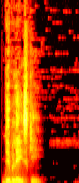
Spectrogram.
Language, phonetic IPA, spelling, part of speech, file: Russian, [bʲɪˈblʲejskʲɪj], библейский, adjective, Ru-библейский.ogg
- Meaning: biblical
